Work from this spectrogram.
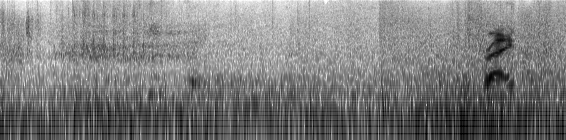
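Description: Missile explosions in the mech combat game Wolves of Tukayyid make a dense, continuous low rumble and booming that swells toward the end, with a clipped radio-style voice heard briefly over the battle.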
